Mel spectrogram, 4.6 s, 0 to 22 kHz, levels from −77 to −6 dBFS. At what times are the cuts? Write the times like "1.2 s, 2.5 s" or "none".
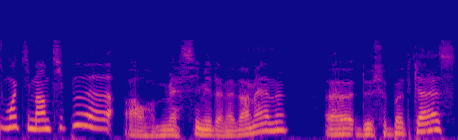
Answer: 1.1 s, 3.6 s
